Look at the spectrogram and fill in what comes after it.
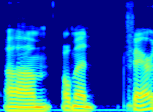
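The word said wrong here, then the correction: Oded Fehr: is that how you say his name? – Oded Fair.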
